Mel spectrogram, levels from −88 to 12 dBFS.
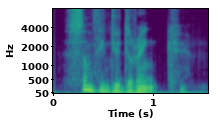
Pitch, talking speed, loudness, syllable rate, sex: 100 Hz, 115 wpm, -17 LUFS, 4.5 syllables/s, male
